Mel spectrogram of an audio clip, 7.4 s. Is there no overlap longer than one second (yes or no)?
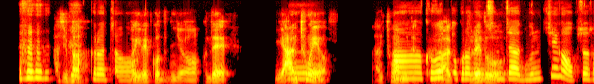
no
